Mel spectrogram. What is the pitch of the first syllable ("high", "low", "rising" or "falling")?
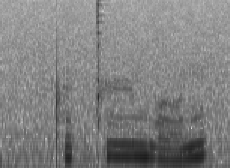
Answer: rising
